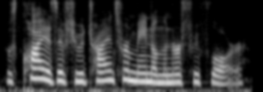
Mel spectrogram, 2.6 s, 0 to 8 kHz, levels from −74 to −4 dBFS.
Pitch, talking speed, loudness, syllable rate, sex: 240 Hz, 320 wpm, -19 LUFS, 7.6 syllables/s, female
